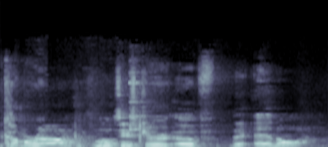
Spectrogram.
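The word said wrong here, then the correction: An Oa: Is that how I pronounce it? – Terrible. Anno.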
